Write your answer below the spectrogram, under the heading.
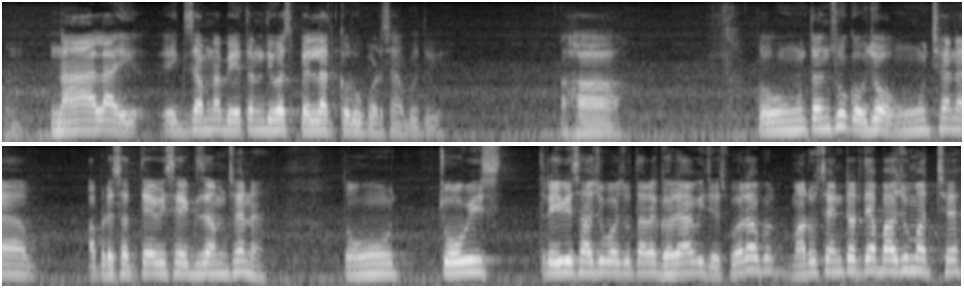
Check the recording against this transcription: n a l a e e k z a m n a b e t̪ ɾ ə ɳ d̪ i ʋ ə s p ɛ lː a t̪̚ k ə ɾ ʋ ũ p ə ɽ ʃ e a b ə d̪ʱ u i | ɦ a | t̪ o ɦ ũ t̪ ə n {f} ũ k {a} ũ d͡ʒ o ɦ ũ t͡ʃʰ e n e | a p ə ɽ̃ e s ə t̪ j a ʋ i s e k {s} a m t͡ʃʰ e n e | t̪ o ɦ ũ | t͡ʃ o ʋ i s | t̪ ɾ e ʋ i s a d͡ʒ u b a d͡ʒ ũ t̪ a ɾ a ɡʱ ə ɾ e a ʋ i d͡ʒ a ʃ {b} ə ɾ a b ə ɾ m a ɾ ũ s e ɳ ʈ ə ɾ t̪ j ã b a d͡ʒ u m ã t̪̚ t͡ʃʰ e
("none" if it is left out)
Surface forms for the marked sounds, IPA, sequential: ʃ, ə, z, b

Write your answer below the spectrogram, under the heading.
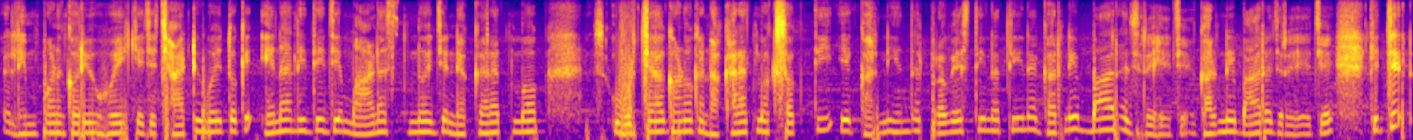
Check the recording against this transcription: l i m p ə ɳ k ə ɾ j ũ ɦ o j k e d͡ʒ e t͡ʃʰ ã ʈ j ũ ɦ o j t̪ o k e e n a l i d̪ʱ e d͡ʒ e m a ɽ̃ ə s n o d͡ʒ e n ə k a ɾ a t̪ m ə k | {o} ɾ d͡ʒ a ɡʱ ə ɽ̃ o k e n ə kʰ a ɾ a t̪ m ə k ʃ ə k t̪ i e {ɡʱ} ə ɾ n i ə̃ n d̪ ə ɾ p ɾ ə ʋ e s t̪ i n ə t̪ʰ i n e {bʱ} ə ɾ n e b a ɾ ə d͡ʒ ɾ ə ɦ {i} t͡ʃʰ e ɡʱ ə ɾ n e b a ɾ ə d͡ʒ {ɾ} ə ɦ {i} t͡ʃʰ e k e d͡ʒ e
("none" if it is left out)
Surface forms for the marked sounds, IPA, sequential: u, ɡʱ, ɡʱ, e, ɾ, e

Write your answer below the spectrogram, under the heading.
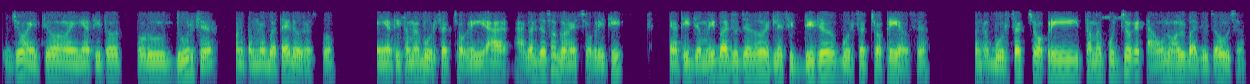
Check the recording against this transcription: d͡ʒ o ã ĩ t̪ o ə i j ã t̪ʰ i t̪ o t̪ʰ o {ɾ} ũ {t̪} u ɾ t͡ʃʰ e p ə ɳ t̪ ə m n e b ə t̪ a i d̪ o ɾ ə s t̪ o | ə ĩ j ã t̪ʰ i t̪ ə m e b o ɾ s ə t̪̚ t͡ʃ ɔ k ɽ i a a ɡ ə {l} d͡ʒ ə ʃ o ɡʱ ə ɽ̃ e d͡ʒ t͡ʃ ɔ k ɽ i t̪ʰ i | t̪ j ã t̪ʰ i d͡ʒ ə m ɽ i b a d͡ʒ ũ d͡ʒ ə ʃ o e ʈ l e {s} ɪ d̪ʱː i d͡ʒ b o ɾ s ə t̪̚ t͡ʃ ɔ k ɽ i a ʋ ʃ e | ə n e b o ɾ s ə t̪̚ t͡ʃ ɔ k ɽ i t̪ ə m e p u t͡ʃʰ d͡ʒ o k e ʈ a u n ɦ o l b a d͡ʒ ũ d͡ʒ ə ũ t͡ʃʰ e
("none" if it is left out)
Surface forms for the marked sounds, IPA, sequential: ɽ, d̪, ɾ, s

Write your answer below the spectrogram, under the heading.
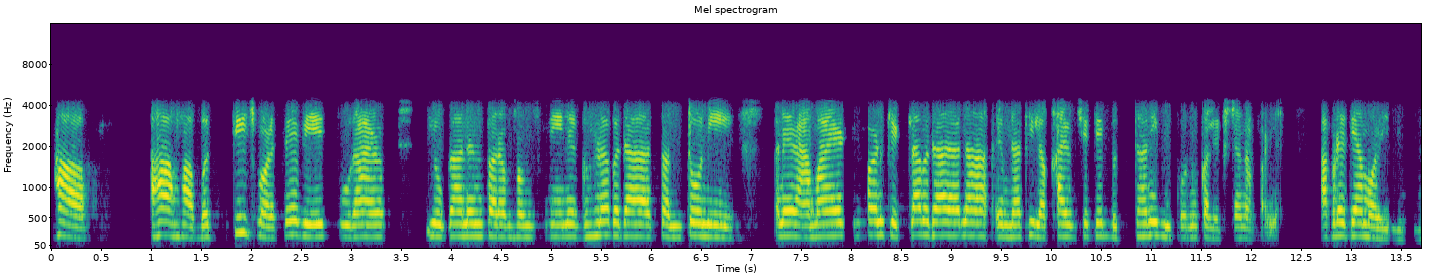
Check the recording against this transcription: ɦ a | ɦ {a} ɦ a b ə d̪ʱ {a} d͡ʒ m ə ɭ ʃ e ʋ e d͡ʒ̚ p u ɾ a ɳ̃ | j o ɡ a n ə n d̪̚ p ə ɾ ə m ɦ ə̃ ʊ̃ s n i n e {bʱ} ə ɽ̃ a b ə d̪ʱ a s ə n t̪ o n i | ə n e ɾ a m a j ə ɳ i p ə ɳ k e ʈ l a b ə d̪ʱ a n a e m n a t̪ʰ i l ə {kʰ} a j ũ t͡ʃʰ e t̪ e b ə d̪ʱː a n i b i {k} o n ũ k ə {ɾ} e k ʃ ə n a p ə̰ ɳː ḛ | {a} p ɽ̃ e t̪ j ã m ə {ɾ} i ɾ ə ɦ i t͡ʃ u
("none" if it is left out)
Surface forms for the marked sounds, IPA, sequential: a, i, ɡʱ, kʰ, k, l, a, ɭ

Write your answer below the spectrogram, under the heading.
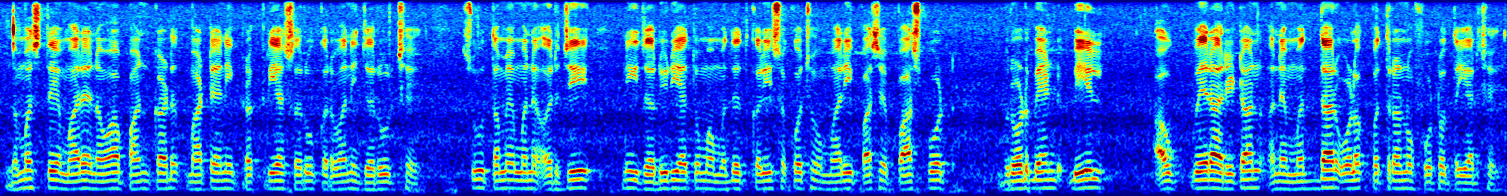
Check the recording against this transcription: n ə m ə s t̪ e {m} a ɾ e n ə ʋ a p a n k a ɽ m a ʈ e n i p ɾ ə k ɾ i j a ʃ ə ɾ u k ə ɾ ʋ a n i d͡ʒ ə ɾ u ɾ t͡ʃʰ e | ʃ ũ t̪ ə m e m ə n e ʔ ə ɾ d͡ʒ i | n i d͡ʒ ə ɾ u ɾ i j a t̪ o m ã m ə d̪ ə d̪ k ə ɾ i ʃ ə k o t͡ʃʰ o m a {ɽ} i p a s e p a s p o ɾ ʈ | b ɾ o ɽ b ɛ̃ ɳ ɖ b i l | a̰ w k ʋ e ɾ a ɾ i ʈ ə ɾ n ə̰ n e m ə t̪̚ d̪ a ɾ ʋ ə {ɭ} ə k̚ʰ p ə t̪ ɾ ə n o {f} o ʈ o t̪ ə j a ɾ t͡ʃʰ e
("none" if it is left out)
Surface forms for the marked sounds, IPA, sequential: m, ɾ, ɭ, f

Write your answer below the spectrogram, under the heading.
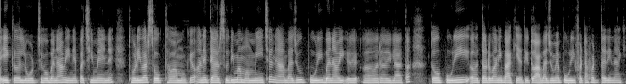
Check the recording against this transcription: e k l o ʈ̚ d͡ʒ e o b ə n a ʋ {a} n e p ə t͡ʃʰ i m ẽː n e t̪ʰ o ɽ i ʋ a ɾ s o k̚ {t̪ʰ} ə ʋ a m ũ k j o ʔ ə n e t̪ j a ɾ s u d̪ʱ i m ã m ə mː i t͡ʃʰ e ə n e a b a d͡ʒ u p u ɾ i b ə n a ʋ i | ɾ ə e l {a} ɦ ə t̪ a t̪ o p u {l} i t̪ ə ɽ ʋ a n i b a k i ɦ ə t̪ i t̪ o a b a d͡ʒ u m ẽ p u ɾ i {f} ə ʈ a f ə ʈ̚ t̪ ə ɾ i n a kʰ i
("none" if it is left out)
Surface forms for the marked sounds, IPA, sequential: i, t̪ʰ, a, ɾ, f

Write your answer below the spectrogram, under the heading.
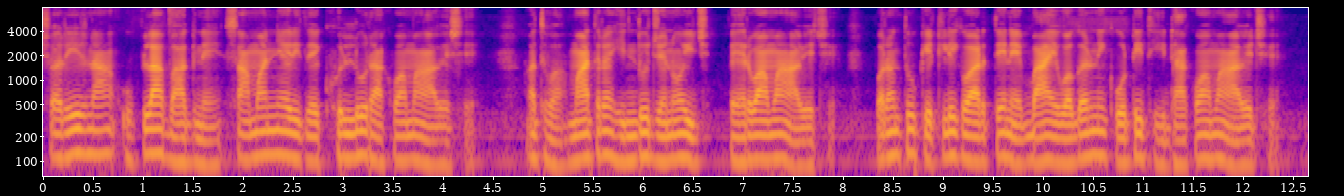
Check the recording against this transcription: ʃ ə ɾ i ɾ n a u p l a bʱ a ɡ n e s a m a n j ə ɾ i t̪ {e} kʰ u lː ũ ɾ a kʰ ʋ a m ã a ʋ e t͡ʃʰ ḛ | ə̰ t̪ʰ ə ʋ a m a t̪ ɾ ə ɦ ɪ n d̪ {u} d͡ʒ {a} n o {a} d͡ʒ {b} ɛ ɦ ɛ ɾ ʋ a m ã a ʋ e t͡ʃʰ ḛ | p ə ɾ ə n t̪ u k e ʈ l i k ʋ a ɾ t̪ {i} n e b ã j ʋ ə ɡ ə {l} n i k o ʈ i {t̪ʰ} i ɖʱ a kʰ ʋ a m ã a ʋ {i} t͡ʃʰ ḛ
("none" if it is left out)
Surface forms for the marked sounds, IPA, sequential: e, u, ə, i, p, e, ɾ, t̪ʰ, e

